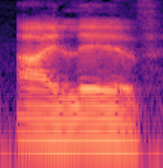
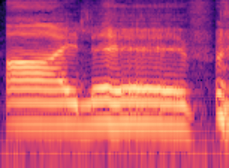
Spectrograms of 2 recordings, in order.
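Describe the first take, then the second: First: Low, eerie creature voice; creepy Proteus voice. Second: Loud creepy echo of the line; creepy Proteus voice. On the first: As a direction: say it like a sinister AI. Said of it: "in the creepy Proteus voice just says". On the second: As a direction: boom it like a robot child. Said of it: "in the creepy Proteus voice". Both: Retold or imitated.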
